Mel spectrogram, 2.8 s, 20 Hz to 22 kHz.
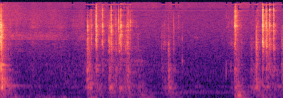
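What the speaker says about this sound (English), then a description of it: "take the 4 carriage bolts loose" Metallic ratcheting and clicking in short bursts as carriage bolts are loosened on a Red Baron arcade joystick, close and fairly quiet.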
